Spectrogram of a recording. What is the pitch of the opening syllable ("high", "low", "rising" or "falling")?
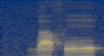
low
